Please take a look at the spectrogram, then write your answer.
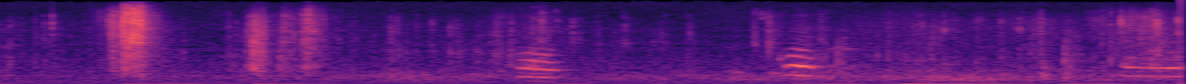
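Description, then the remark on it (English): Wrapping paper is ripped off a package in a few quick, crackly tears near the start, followed by softer rustling while voices murmur and a child's high voice chimes in. “Get all that paper off. Rip that package open.”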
